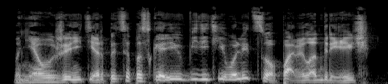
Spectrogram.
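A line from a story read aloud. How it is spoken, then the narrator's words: Exclaimed. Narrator (Russian): воскликнул Биркин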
